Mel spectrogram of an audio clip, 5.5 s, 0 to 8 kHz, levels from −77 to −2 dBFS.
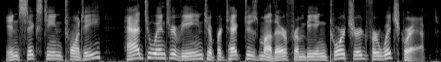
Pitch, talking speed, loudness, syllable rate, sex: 155 Hz, 165 wpm, -20 LUFS, 4.9 syllables/s, male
